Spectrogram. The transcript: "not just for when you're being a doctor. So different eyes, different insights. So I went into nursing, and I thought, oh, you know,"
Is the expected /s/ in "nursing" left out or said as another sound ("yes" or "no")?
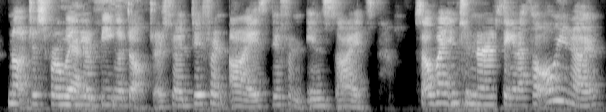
yes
